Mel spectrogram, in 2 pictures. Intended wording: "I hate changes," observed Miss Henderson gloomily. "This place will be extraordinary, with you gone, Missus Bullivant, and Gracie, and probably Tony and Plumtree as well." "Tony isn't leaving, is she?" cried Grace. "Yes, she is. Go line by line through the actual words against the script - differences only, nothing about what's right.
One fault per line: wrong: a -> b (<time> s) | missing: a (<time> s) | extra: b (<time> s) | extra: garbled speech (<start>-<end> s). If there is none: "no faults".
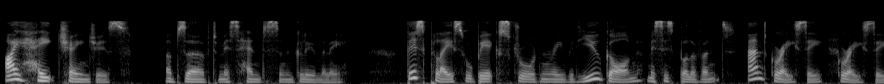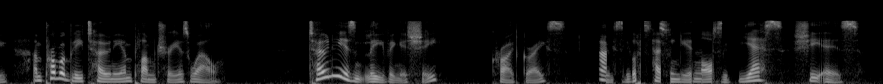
extra: Gracie (8.4 s)
extra: garbled speech (14.8-16.2 s)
